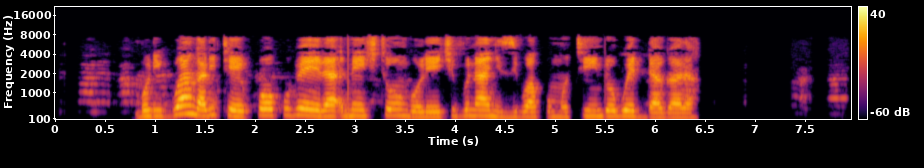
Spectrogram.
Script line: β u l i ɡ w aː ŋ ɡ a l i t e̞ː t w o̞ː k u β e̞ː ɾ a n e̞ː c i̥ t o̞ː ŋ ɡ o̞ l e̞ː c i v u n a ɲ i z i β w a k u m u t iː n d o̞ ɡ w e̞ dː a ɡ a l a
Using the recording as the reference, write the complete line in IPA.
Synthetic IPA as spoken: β u l i ɡ w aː ŋ ɡ a l i t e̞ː k w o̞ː k u β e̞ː ɾ a n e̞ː c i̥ t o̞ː ŋ ɡ o̞ l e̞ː c i v u n a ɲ i z i β w a k u m u t iː n d o̞ ɡ w e̞ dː a ɡ a l a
